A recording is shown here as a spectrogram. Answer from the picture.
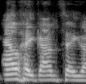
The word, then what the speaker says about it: El Gigante: Was that how you pronounce it? El Gigante. El Gigante, that's the one.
